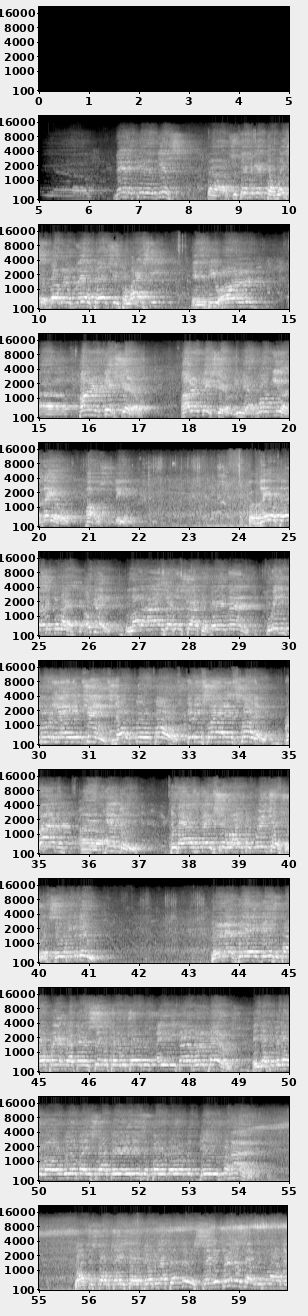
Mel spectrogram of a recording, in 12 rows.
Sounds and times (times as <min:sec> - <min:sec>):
Speech: 0:05.0 - 0:22.1, 0:23.3 - 0:41.3, 0:43.4 - 0:54.5, 0:55.7 - 0:59.9
Truck: 0:05.4 - 0:59.9.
